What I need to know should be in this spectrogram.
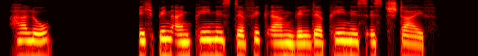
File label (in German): Sprachausgabe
